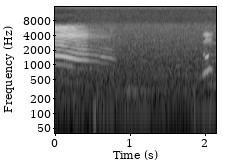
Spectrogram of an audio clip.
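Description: A single loud, high-pitched squeal that slides down in pitch and fades within the first second, followed by quiet background.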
